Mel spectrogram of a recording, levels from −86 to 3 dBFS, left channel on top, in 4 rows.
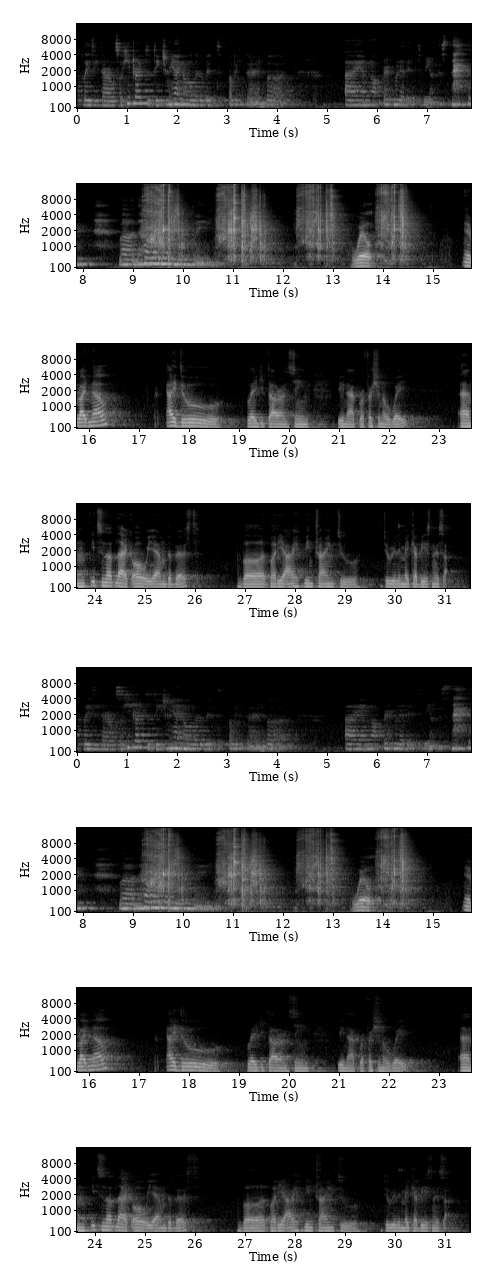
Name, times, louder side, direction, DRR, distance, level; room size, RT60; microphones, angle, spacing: voice 1, 0.1-2.7 3.0-4.2 5.4-10.6 11.6-11.7 14.0-14.2, left 1 dB, 60° left, 2 dB, 1.9 m, -39 dB
Scissors, 9.2-10.3 10.6-11.7 12.2-13.1 13.5-14.5 14.9-15.0, left 3 dB, 15° left, 0.9 m, -32 dB
voice 2, 13.3-13.8 15.6-16.4 17.5-18.7 19.2-20.7 21.0-22.4 23.4-26.1 26.8-29.3 29.8-31.0, left 3 dB, 30° left, 10 dB, 0.4 m, -31 dB
17.0 x 9.6 x 8.7 m, 1.4 s
head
